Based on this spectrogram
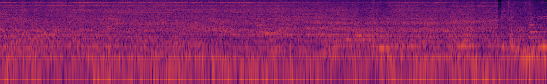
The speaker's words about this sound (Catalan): Això és una maqueta d'un helicòpter.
